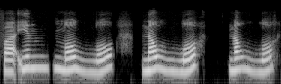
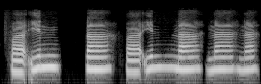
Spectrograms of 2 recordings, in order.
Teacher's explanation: fainna nanya tipis Allah baru tebal lamnya. Jadi jangan fainnallah nallah nallah.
